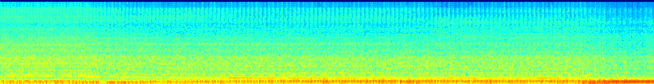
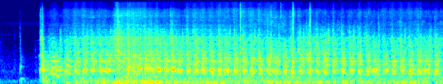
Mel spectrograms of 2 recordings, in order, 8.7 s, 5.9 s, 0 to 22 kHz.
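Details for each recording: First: 1983 GMC Sierra with a 250ci straight six and 4-speed overdrive, sitting 17 years, first run after filling the carb bowls and drawing fuel from a gas can. Steady, even, smooth idle with a low drone that rises briefly at the end. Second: 1983 GMC Sierra, 250ci straight-six, 4-speed OD, sat 17 years, fitted with a fresh distributor cap, rotor and plug wires. It cranks, catches sharply and runs ragged for seconds on carb cleaner only, with no fuel supply.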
